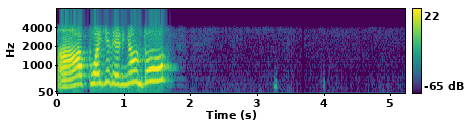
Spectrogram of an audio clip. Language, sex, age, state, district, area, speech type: Dogri, female, 30-45, Jammu and Kashmir, Udhampur, rural, conversation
